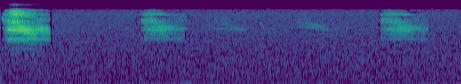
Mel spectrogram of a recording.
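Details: Spotless starling nestlings, six chicks near fledging in a cork oak in Doñana National Park, Spain: three harsh raspy high bursts, the first loudest, separated by quiet gaps.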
